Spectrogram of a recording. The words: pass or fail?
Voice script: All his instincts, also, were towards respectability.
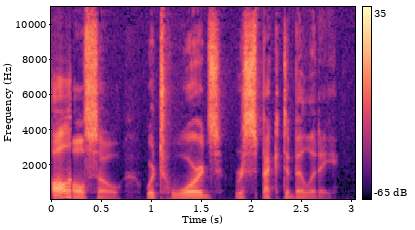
fail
